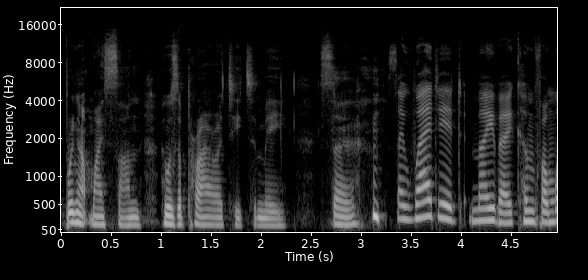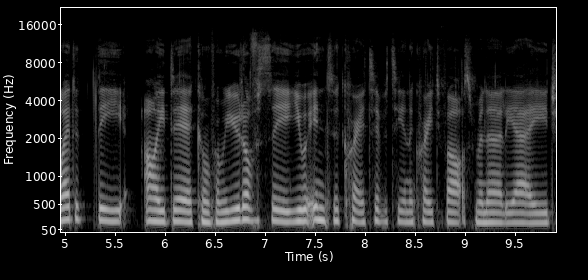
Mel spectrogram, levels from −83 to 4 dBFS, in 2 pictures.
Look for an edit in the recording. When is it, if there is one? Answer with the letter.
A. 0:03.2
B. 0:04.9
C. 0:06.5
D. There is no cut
A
